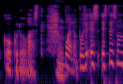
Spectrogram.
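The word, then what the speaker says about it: ochrogaster: Estoy mirando, es que es ocro, pero con CH. Pero yo creo que se dice ocrogaster.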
